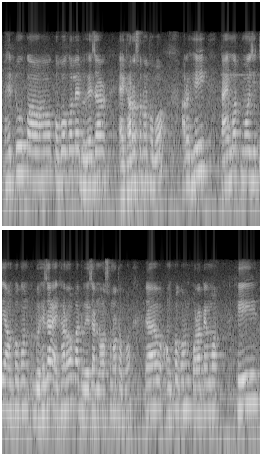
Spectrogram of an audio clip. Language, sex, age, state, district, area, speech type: Assamese, male, 18-30, Assam, Nalbari, rural, spontaneous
